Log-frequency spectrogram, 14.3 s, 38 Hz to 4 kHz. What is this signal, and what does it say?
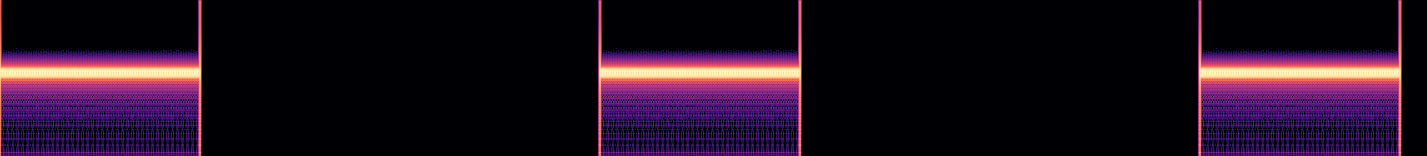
Ringback tone (North America), 440 + 480 Hz.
